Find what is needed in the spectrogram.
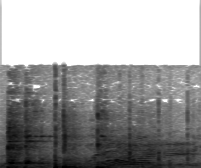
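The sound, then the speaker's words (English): A football is kicked in rapid passes during a German Homeless Cup street football match on a small pitch. Sharp thumps come in quick succession under voices. “On the pitch, the players boot the ball in a series of rapid passes.”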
